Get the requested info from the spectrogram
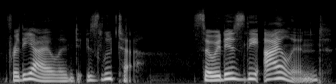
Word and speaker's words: Luta: And you're an entrepreneur and you're firm is Luta Security.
